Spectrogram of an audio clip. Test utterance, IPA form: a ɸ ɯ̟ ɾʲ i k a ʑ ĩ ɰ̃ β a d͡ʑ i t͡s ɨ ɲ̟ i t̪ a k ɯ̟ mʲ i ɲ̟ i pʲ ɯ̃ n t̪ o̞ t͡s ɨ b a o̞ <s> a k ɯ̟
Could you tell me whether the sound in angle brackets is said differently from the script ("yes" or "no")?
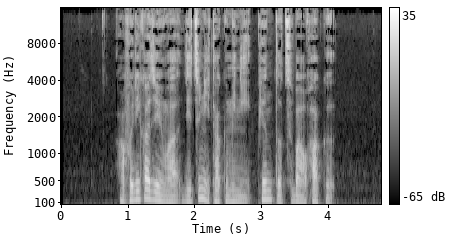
yes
